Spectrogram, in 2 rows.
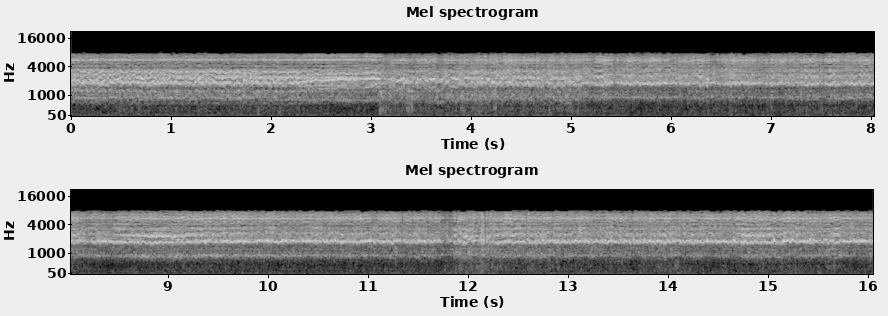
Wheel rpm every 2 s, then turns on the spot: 200, 200, 230, 230, 220, 230, 230, 230.
none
